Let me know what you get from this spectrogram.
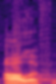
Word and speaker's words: Aleph: That's Aleph, like Olive, but Aleph, Aleph, Aleph. And that sounds like an F. Aleph looks like this. Kind of looks like an N, but it's actually silent. The Aleph is silent.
